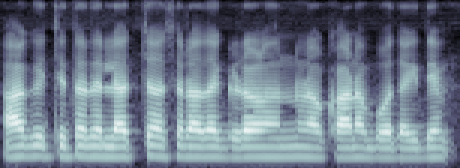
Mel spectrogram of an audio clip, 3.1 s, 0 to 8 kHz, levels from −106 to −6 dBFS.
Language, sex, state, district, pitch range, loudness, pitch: Kannada, male, Karnataka, Koppal, 130-140 Hz, -19 LUFS, 135 Hz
